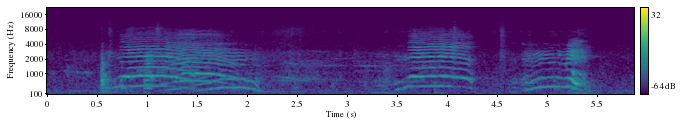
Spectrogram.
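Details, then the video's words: Young goat kid bottle-fed with milk bleats three times: a long wavering cry of over a second, then two shorter rising-falling bleats, each rich in harmonics, over a quiet low hum. "anak kambing || minum susu botol"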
